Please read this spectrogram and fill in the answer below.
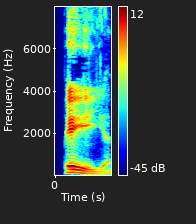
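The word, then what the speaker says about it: פא: yung ah pe or alam niyo po ang pronunciation dito yung sa P. Para pong ah yung P ey ano iba pa po yung pay na bayad e. Ito PY. So pay ano po.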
